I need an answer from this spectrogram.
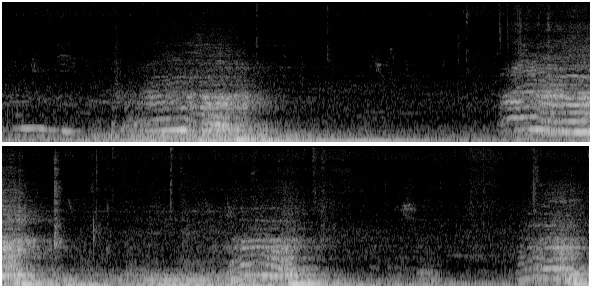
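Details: Lion encountered at close quarters: a series of deep, throaty roaring grunts, four loud bouts spaced about three seconds apart, each swelling and fading over a constant low rumble.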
